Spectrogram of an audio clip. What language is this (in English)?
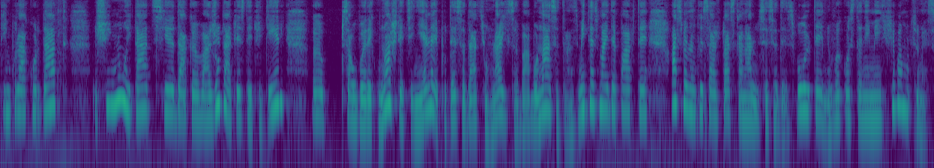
Romanian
